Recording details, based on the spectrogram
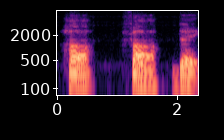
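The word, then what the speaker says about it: Håfa adai: And he gave us a pronunciation on the first line up there, half a day. Half a day. Half a day. Pronounced ha fa day, which means hello. This is Chamorro, the language of the native people of Guam, who are also called Chamorro.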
